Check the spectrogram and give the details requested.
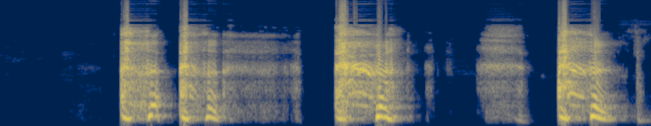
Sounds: Cough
